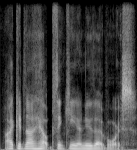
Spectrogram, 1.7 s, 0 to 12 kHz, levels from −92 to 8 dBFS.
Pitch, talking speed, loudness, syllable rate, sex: 135 Hz, 315 wpm, -16 LUFS, 6.9 syllables/s, male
